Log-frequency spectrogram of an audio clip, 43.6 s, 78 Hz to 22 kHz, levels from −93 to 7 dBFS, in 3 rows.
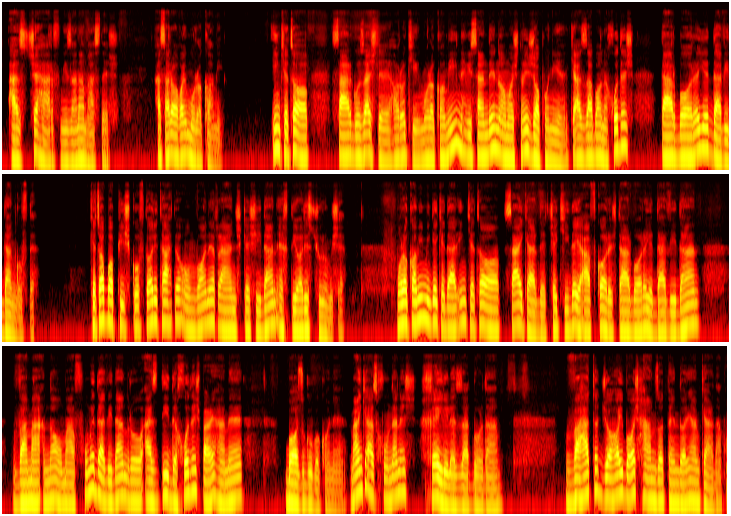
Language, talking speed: Persian, 100 wpm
